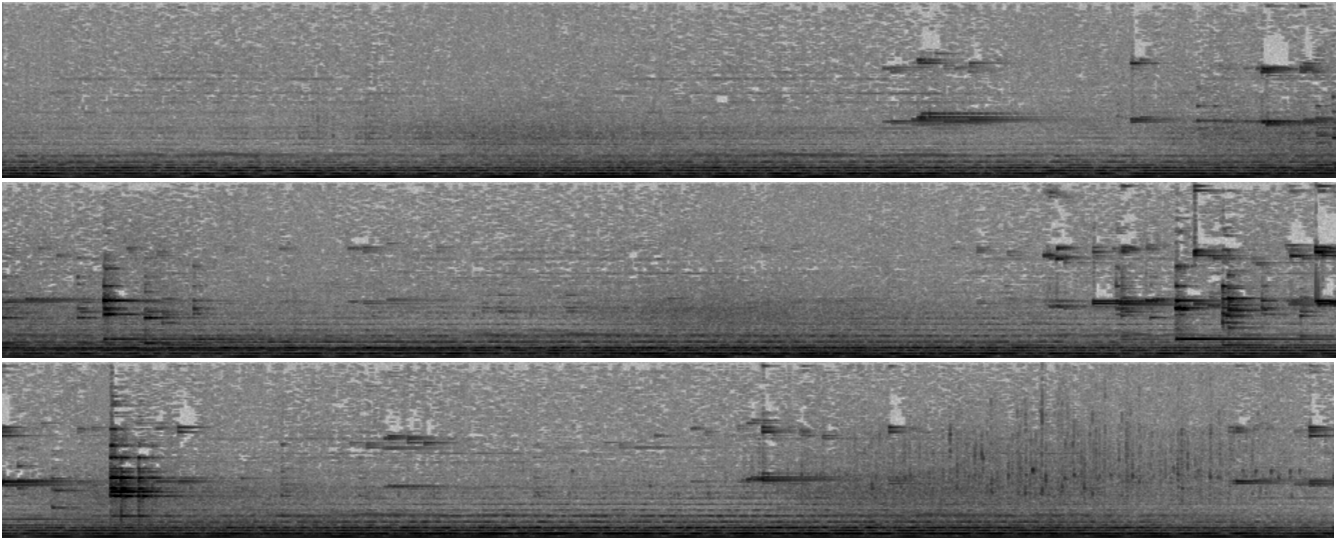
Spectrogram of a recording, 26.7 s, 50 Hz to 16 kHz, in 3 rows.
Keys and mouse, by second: 1.1-1.5 typing, 3.1 click, 5.8 s, 7.7 shift+click, 8.9 g, 9.5 z, 11.1 click, 12.0-12.4 typing, 14.6 click, 16.7 ctrl+alt+click, 17.4 alt+shift+click, 17.8 ctrl+alt+click, 19.0-21.6 drag, 21.8 click, 22.3 click, 25.3 click.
